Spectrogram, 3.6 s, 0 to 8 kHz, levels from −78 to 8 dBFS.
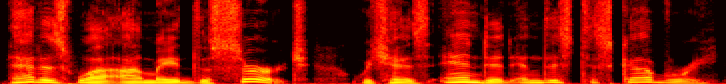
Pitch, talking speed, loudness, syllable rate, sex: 160 Hz, 215 wpm, -16 LUFS, 5.1 syllables/s, male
